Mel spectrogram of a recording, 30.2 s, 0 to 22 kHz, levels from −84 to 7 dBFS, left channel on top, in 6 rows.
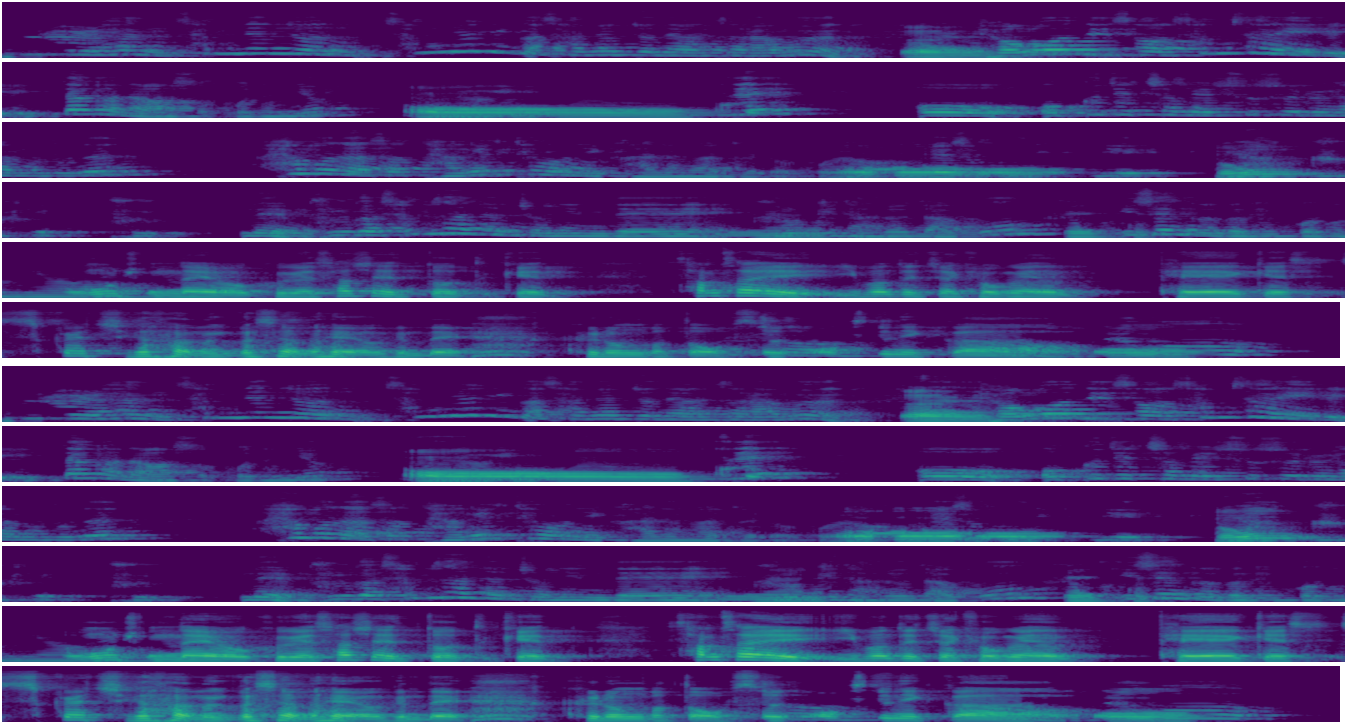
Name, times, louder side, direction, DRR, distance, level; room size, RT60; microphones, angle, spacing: voice 1, 0.1-3.2 3.7-6.3 6.6-7.0 7.6-8.0 8.5-10.6 11.0-14.3 14.7-15.7 16.0-20.7 28.1-28.4 28.9-29.8, left 1 dB, 5° left, 5.5 m, -45 dB
voice 2, 3.4-3.7 6.6-7.6 13.2-14.1 14.6-15.1 17.8-18.2 19.1-19.3 20.4-22.3 22.7-24.2 24.5-29.7, right 4 dB, 45° right, 0.7 m, -31 dB
20.0 x 16.0 x 3.0 m
head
